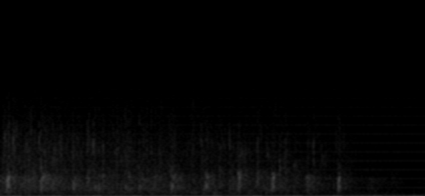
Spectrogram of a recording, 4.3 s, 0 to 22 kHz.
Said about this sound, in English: And we have a couple anniversaries here. One's been married 58 years and one 50 years, and we're just so honored. So give them a round of applause for that.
